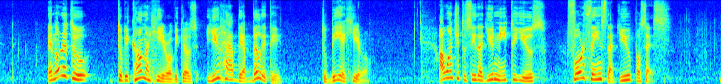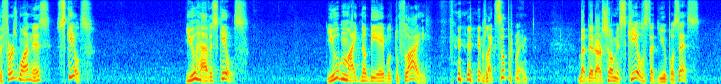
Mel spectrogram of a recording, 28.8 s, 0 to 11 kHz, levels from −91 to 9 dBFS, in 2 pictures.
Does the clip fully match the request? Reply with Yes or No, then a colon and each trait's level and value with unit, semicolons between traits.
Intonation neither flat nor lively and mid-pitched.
No: wide, 8.0 semitones; medium, 155 Hz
